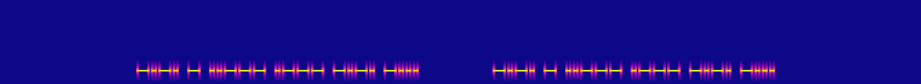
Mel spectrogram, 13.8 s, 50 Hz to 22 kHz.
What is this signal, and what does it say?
Morse code, heard as a keyed tone, about 22 wpm, 700 Hz. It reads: CT2JCB CT2JCB
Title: DXCC-100 Call Signs - 6 Characters - Repeated 2x - 22wpm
